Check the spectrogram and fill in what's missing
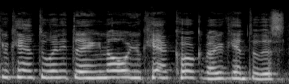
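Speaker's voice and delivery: mock the fussing relatives who forbid everything; overprotective family. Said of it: "they were like".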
